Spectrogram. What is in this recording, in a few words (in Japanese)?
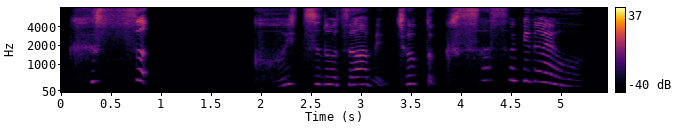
女の子 台詞, ASMR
